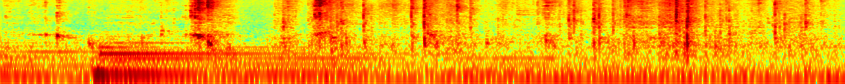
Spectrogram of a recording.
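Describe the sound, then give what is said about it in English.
Shrimp chips crunching as they are chewed: many irregular, crisp crackles and crinkles, fairly faint, with no talking. “Very fishy. These actually taste better than what I tried before.”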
